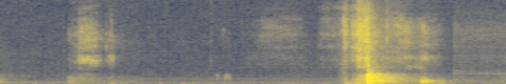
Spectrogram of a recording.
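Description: A quick burst of knife strokes dicing tomatoes on a cutting board, a soft tap early on and then a dense cluster of chops near the end, close and fairly quiet with no voices.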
